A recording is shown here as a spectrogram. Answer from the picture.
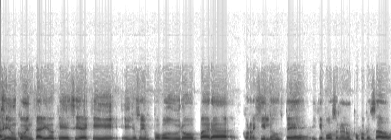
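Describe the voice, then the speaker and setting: Dark, mellow tone from a man pitched fairly high. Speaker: university law lecturer. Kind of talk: lecture. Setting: video call. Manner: fast.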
